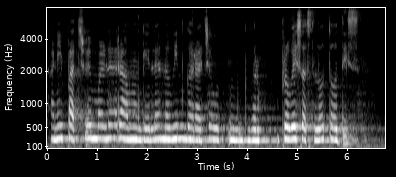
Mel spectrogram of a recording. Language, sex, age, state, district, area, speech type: Goan Konkani, female, 18-30, Goa, Canacona, rural, spontaneous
